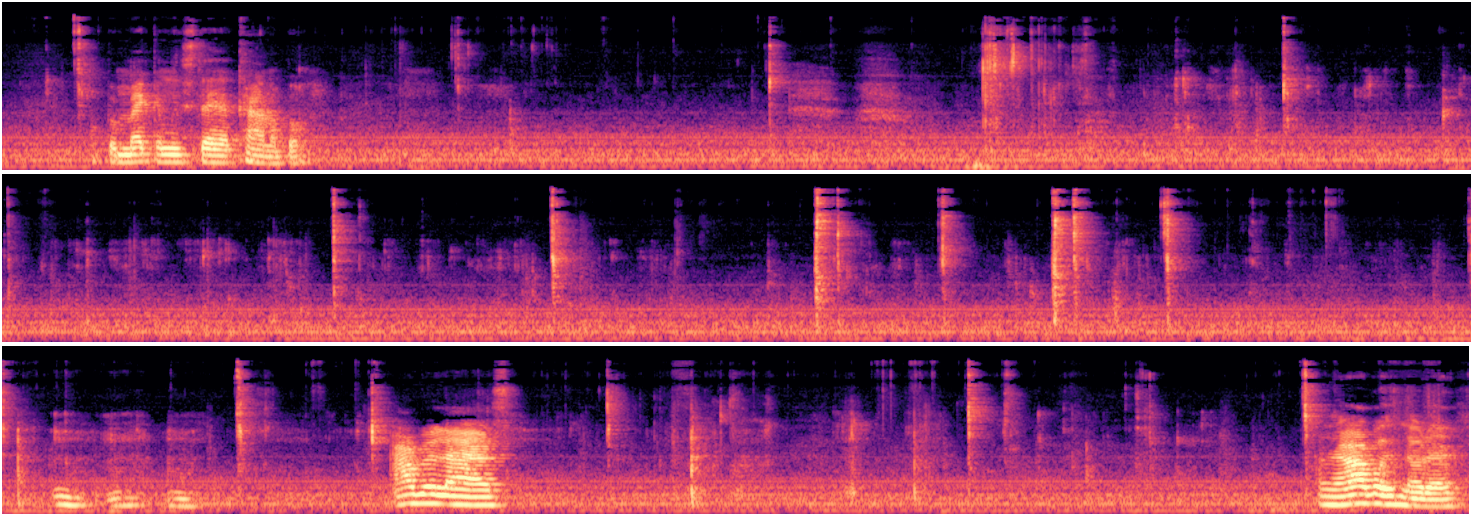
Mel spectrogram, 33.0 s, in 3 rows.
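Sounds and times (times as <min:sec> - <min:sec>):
faint steady hum: 0:00.0 - 0:33.0
wet chewing: 0:02.9 - 0:04.2, 0:07.3 - 0:22.5, 0:23.6 - 0:25.0, 0:25.9 - 0:31.9
mouth smacks and clicks: 0:18.9 - 0:19.9, 0:23.8 - 0:24.0.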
